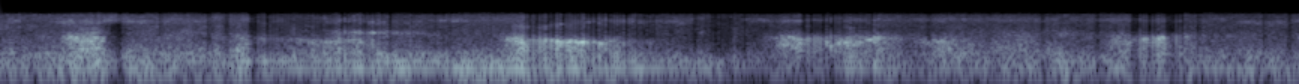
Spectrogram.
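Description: Irregular short bursts of sound over a steady low hum, coming through a participant's unmuted microphone on an online video call.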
